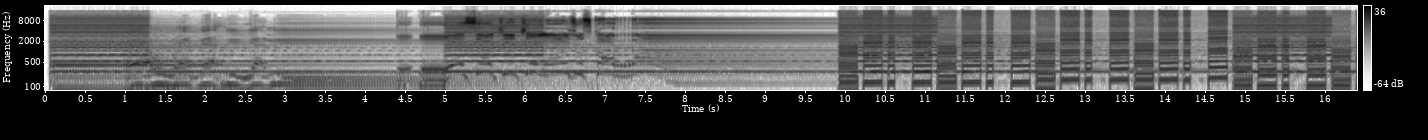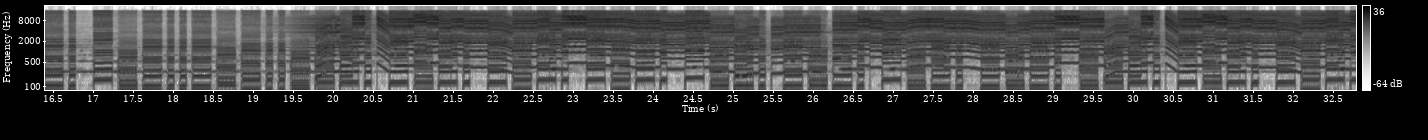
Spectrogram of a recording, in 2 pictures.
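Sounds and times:
super slowed instrumental music: 0:00.1 - 0:32.7.

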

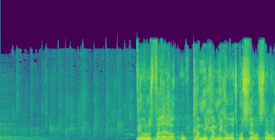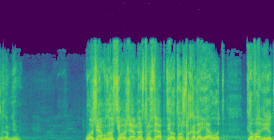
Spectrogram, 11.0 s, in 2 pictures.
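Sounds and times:
applause from guests at a gathering: 0:00.0 - 0:03.7
speech: 0:02.8 - 0:06.0, 0:07.2 - 0:10.9.

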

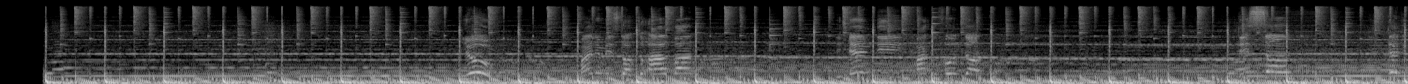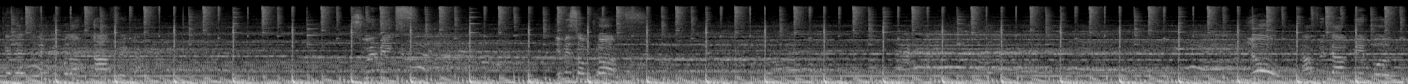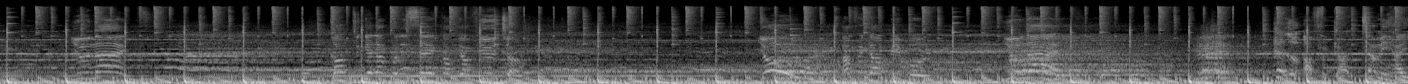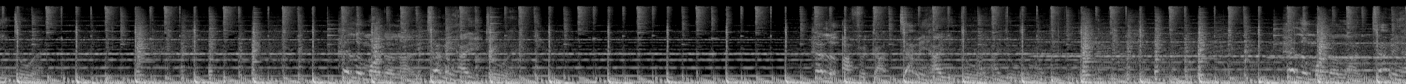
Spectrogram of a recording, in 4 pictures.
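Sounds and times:
bleep bass music: 0:00.4 - 0:56.2.

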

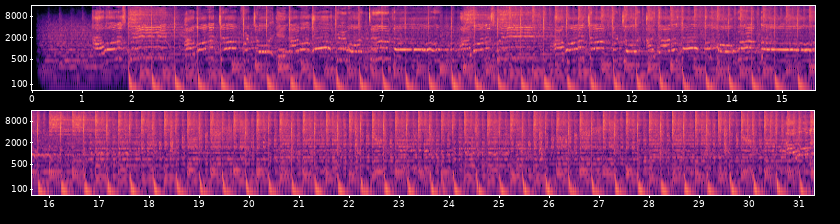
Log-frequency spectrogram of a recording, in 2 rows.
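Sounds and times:
shuffle dance remix music: 0:00.1 - 0:31.2.

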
